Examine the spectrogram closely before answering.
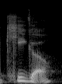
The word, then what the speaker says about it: Kygo: well what's interesting is kygo in Norwegian is actually key go yeah his name is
